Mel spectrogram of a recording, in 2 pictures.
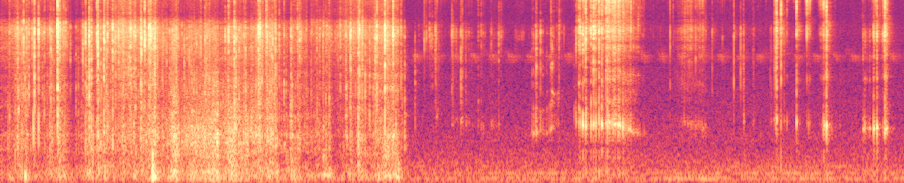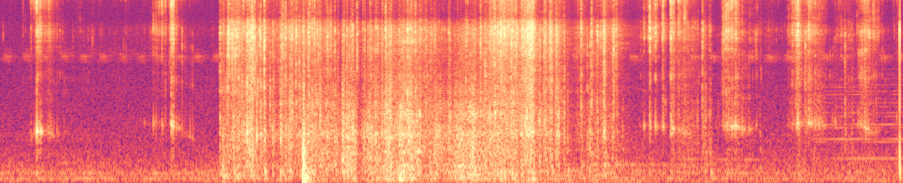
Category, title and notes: Sound effects > Human sounds and actions
Eating a cereal thats crunchy and the hand movement on the bag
